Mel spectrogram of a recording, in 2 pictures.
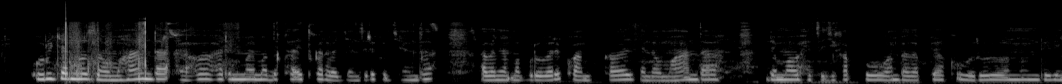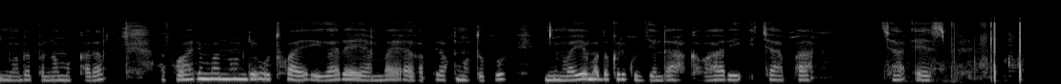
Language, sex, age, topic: Kinyarwanda, female, 25-35, government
